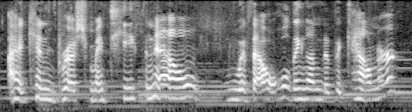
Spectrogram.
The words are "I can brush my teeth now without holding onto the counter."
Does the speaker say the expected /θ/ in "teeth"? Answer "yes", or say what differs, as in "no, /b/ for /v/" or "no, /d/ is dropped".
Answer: yes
